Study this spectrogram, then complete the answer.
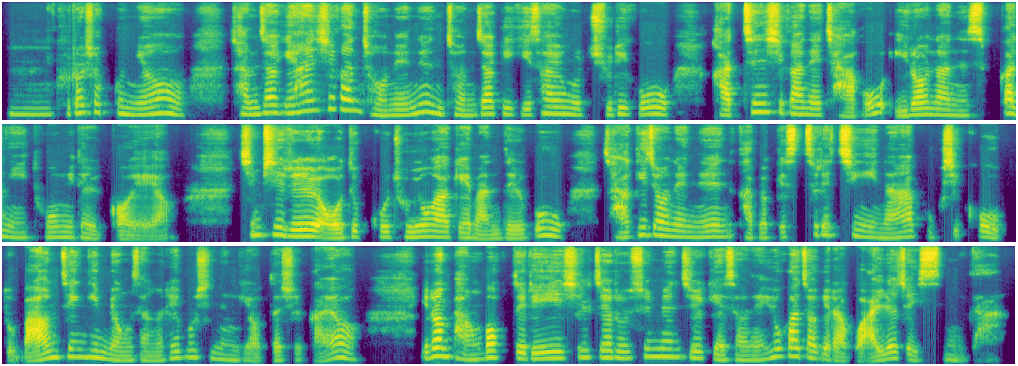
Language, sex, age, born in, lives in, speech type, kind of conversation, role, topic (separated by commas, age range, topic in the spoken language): Korean, female, 40-44, South Korea, United States, read, expert-assistant, expert, 스트레스 관리와 건강에 효과적인 방법이 무엇인가요?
